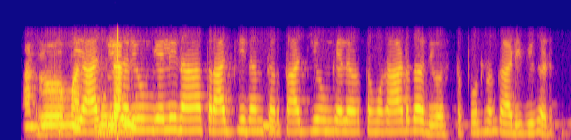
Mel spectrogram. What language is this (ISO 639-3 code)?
mar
